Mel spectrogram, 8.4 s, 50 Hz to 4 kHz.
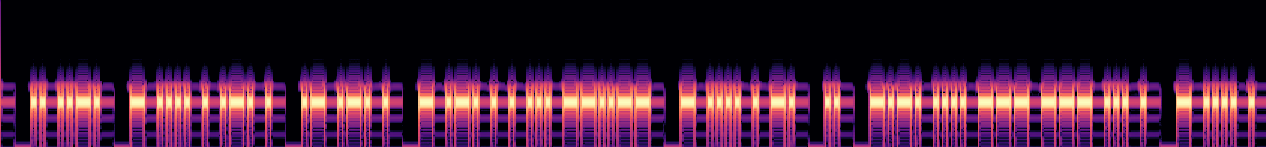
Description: Morse code, heard as a keyed tone, about 40 wpm, 750 Hz. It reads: IF THERE ARE TREES, THEN I CHOOSE THE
